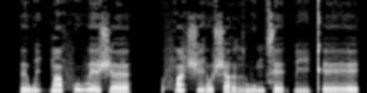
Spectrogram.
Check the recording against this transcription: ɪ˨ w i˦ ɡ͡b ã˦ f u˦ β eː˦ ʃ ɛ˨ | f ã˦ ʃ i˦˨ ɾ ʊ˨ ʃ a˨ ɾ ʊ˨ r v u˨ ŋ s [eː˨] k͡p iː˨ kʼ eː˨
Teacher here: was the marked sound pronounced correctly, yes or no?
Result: yes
